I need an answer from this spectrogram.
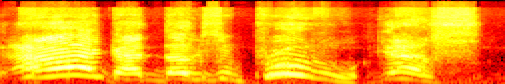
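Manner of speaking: high, gleeful boast; delighted brag to the chat; excited. Real, not acted. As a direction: crow about getting the approval. Celebrating a viewer's go-ahead.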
